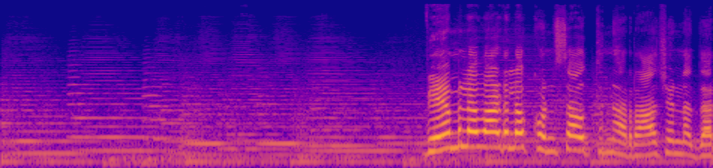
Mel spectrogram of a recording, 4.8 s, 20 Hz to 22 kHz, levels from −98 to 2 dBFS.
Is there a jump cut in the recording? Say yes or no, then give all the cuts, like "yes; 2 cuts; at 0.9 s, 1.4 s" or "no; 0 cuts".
yes; 1 cut; at 1.0 s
